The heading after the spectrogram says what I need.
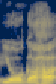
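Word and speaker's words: യോഗഃ: എന്നീ ധാതുക്കളിൽ നിന്ന് സിദ്ധമാകുന്ന ശബ്ദമാണ് യോഗ അത് പുല്ലിംഗത്തിൽ യോഗഹ എന്നും നപുംസകലിംഗത്തിൽ യോഗം എന്നും ആവാം ഇതേ സംസ്കൃതത്തിൽ ഉള്ളൂ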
